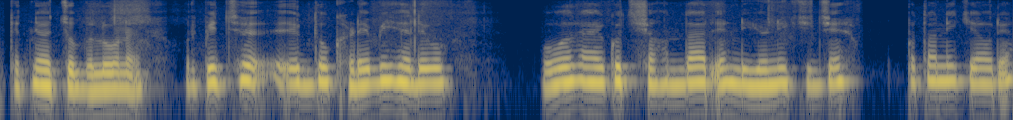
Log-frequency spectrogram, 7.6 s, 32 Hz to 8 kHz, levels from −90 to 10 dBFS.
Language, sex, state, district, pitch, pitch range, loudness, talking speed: Hindi, male, Rajasthan, Nagaur, 175 Hz, 160-185 Hz, -16 LUFS, 190 wpm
